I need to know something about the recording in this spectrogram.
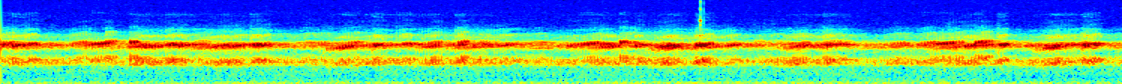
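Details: Frogs croaking in a spring wetland behind a house at night, a live unlooped recording: dense overlapping chorus of many callers, a steady shrill trilling band with a lower throbbing layer, pulsing in volume, with a brief click near the middle.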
